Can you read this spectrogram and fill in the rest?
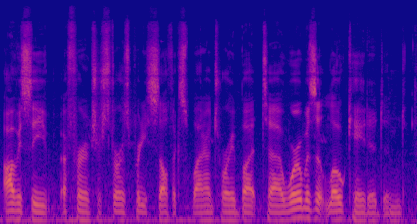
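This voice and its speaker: A man's voice: on the low side, level tone, fast, darkish tone, slight background noise. A man hosting a casual podcast interview, asking questions in a friendly, encouraging way. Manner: friendly, affirming. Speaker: podcast host.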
